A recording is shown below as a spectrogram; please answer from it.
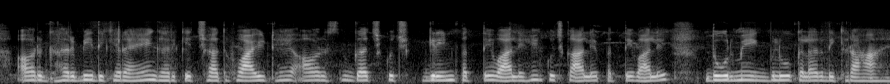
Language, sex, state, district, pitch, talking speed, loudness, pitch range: Hindi, female, Jharkhand, Sahebganj, 190 Hz, 200 wpm, -19 LUFS, 180-200 Hz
